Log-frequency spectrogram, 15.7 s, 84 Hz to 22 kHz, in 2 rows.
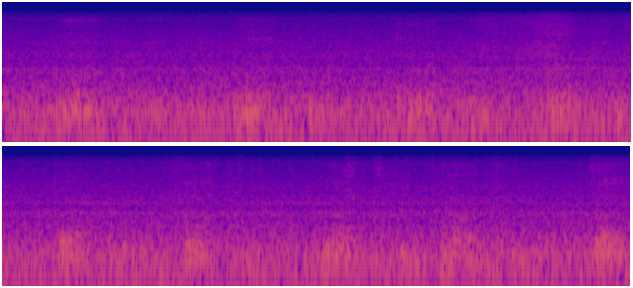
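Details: Massaged during a sun bath on November 19, 2020, Heidi the house cat purrs in a long run of rhythmic pulses, each swell arriving every one and a half to two seconds, with a quiet steady hum behind.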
